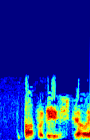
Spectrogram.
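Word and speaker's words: Popiełuszko: Father Jerzy Popielusko. Am I saying it correctly? – Popielusko, yep.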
